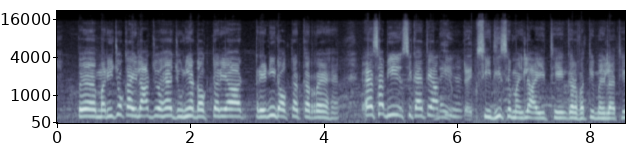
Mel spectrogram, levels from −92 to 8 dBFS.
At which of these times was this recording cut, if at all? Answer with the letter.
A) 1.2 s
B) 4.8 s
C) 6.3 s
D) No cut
C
